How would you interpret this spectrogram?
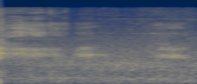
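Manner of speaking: soft voiceless laughter; real laugh. Real, not acted. Joker still amused by his joke, soft real laugh. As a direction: laugh quietly to yourself.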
